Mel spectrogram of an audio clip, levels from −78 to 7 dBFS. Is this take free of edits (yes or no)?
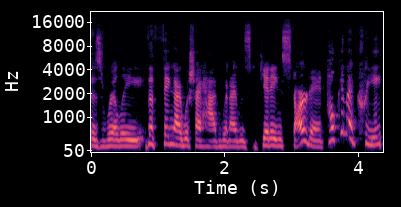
no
